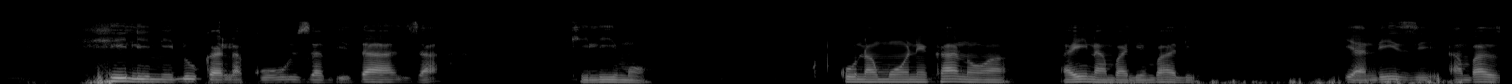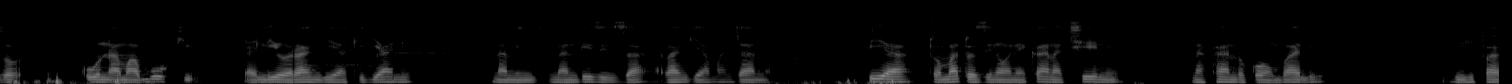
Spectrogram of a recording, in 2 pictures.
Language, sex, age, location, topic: Swahili, male, 18-24, Kisii, finance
